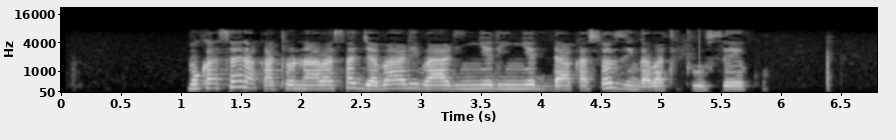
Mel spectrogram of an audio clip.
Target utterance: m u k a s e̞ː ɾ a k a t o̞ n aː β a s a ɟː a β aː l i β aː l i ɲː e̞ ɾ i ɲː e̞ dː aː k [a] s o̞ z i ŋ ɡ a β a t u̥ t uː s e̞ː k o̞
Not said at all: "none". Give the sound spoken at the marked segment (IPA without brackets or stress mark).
a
